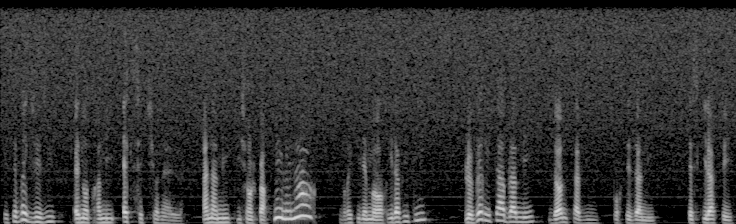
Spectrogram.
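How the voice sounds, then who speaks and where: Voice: medium pitch, lively intonation, moderate pace. A presenter of a children's religious show explaining faith in dialogue, on thin tape audio. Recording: tinny phone-like VHS tape audio.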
